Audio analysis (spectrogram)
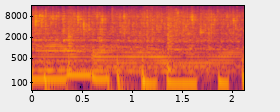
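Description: Water runs steadily from a plastic garden rainwater tap pillar fed by an automatically switching tank pump, a continuous splashing flow with a low, stuttering pulse underneath, close and alone.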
